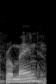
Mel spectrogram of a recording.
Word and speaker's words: Romain: Toussaint Romain, did I pronounce that correctly? Romain? – Yes.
